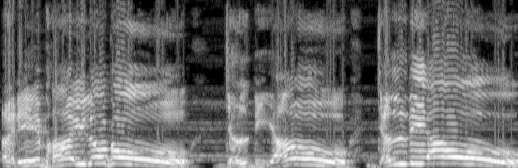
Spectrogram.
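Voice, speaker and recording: Over faint music in the background, a man performs a put-on character voice. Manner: shouting in panic, frightened.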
